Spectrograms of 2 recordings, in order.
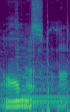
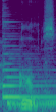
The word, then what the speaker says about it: Olmsted: Yeah, and it's like almond, kind of. Olmsted. Yeah. Olmsted.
